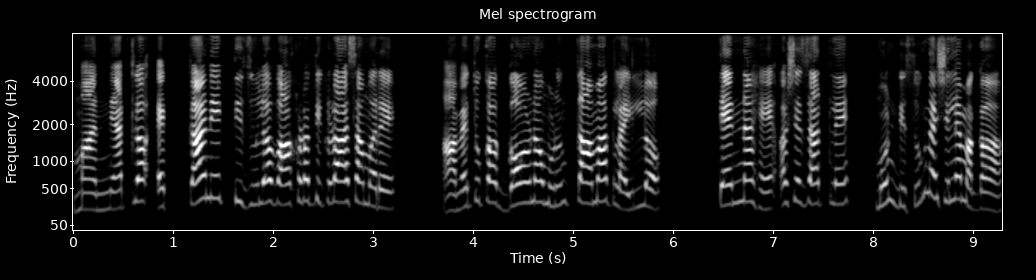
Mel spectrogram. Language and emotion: Goan Konkani, angry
